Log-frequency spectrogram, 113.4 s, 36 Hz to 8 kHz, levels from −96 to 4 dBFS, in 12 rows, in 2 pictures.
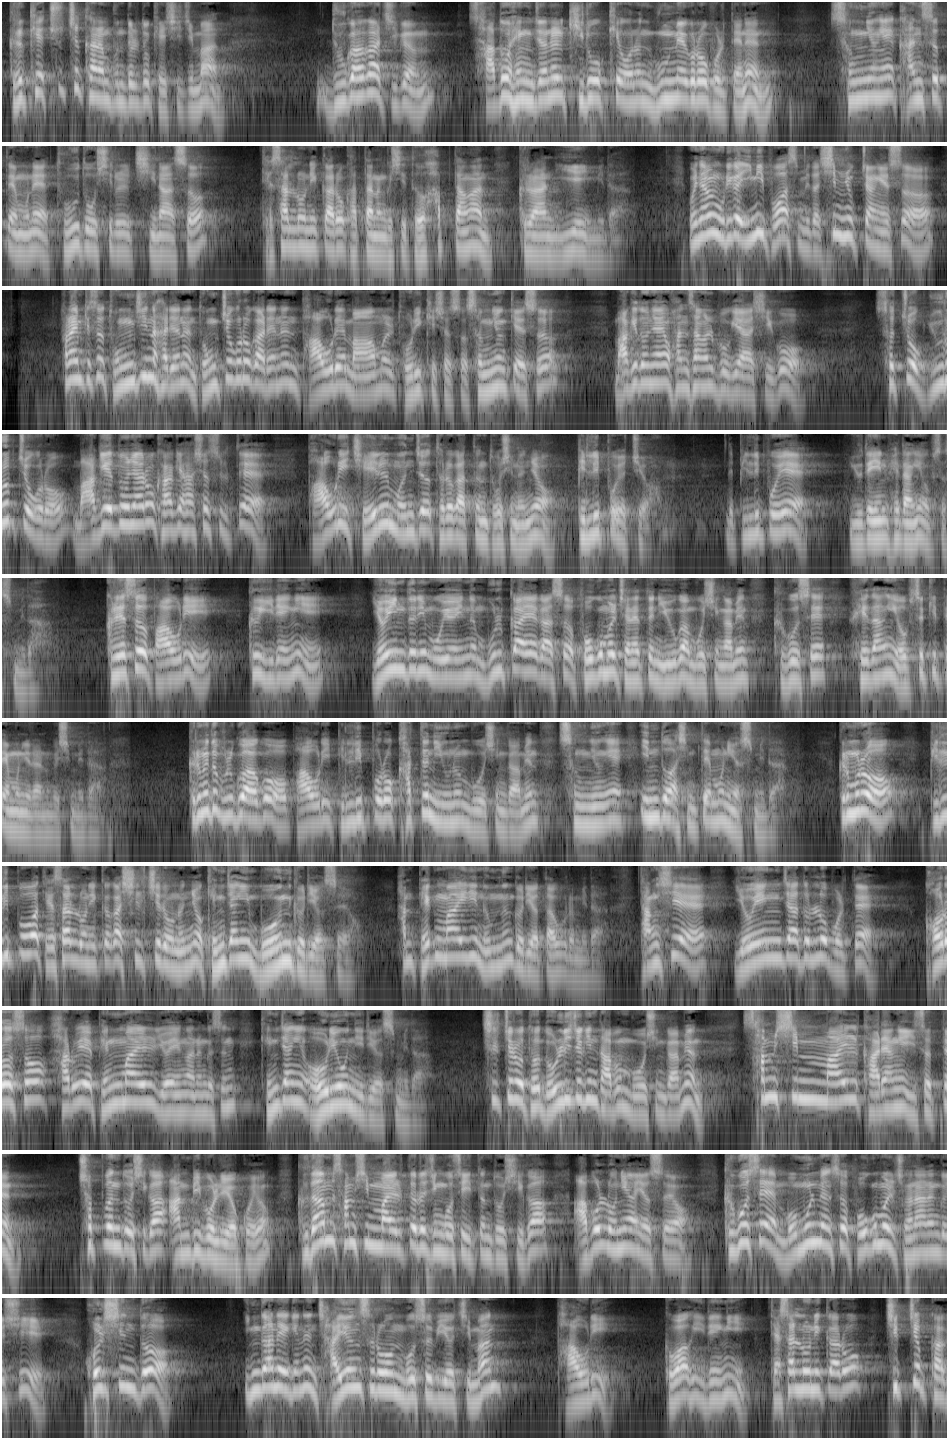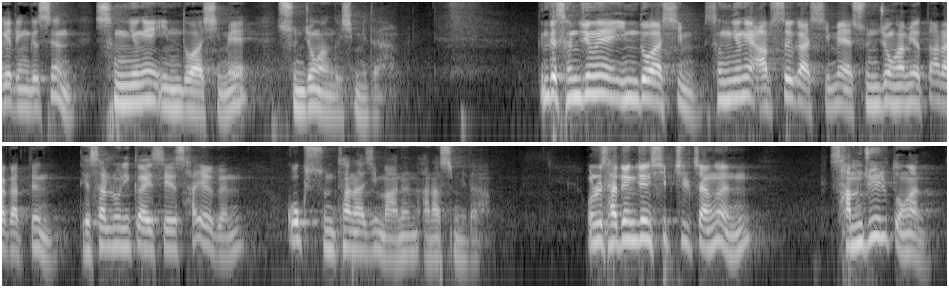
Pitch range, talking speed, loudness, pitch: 155-225 Hz, 295 characters per minute, -17 LUFS, 190 Hz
